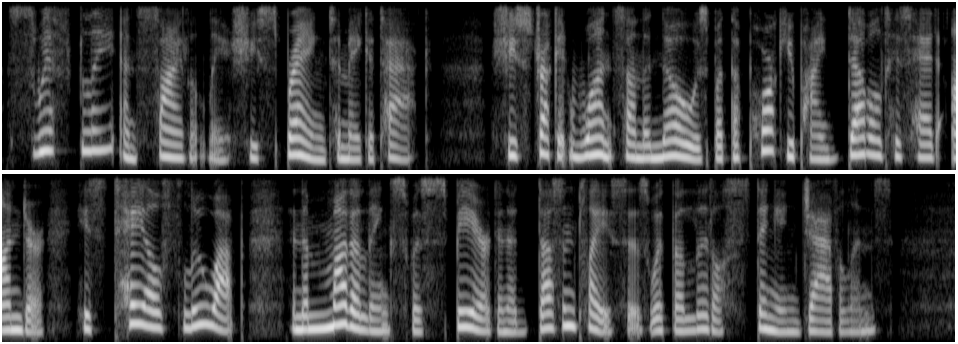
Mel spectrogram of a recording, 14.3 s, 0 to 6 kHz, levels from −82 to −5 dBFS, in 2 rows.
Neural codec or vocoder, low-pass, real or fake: none; 5.4 kHz; real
